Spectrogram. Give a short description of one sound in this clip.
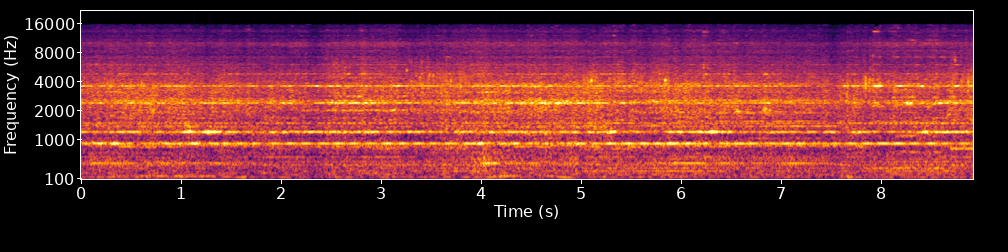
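A band saw whines steadily as it cuts through material.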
